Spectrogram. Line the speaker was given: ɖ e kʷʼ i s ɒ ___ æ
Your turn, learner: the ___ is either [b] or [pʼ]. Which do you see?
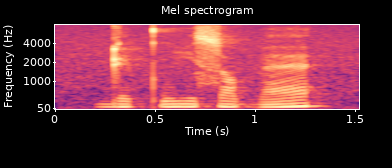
b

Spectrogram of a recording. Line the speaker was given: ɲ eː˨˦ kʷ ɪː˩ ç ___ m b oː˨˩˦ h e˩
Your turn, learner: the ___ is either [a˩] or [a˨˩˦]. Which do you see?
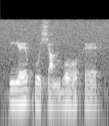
a˩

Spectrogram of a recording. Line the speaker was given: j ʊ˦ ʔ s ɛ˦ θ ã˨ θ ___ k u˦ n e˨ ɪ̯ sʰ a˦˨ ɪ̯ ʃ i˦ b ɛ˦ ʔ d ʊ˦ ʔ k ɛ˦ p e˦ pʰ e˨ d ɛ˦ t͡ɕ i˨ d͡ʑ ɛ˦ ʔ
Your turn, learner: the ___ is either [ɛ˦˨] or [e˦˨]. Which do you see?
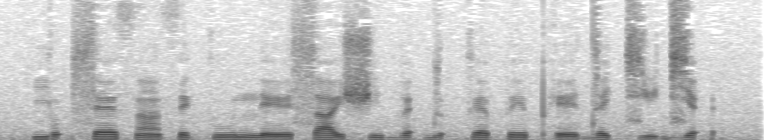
e˦˨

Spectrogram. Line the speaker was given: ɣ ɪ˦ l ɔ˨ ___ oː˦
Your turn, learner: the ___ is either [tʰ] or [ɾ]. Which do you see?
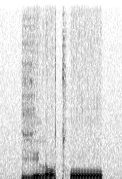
tʰ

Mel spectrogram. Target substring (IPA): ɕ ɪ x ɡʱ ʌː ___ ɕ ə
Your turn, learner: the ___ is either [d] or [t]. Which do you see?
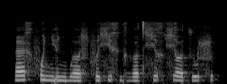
t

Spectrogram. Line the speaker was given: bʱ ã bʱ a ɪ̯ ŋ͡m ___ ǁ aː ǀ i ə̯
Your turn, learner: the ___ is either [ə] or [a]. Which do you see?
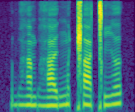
ə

